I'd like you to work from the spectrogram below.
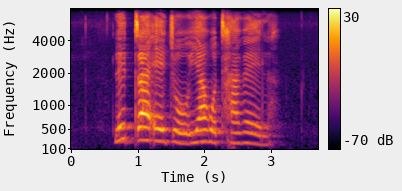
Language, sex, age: Northern Sotho, female, 26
